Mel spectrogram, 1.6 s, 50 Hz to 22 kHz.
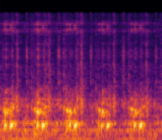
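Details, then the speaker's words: Homemade tin-can Stirling engine, only about 7–10 pounds of pressure on its piston: soft even double-beat chuff about three times a second, too slow. Displacer crank lobe is too short for full travel (adjuster tube slipped); a wider piston is planned. "I'm only getting off anywhere from seven maybe ten pounds of pressure on that piston up to the crank and that's what it's running on this should run a little faster than it is"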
